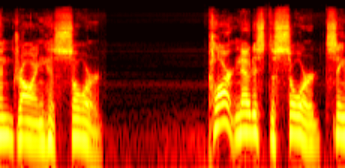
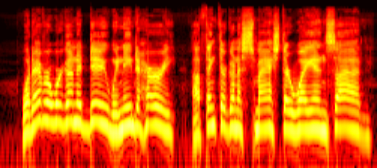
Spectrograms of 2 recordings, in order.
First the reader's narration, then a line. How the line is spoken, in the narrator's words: cried Valkyrie again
